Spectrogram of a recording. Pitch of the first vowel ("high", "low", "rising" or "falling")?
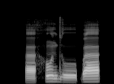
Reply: low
